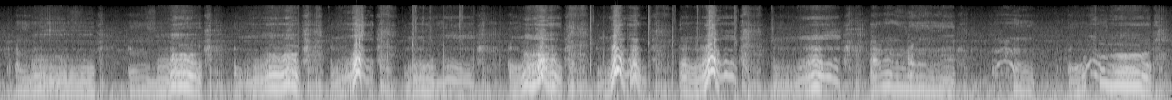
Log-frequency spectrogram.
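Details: A Scottish Terrier riding in a van barks and growls repeatedly in short, rough, uneven bursts at other dogs and cats it sees outside.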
